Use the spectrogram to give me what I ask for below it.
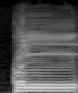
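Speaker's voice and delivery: KUL, short u and held l, loud; correct pronunciation. Shown as a demonstration. Teacher modelling Arabic word for student, correct pronunciation. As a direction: hit KUL and hold its L. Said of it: "pronounce the L lam proper".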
